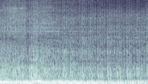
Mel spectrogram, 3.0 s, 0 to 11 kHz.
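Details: 1954 Triumph Tiger 500 twin, dead cold and not run for some time, started after turning on the petrol and tickling the carb: a low, even thumping that settles into a steady idle with no knocks or rattles; healthy cold start.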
